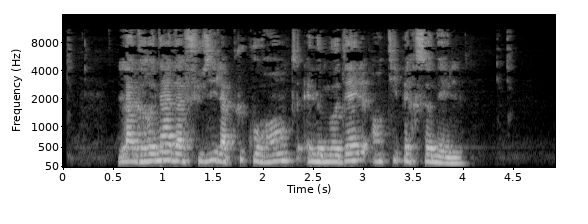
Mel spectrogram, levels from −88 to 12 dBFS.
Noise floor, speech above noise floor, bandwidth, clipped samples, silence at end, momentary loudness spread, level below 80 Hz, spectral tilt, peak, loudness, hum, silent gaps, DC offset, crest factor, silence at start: -49 dBFS; 32 dB; 11.5 kHz; under 0.1%; 0.45 s; 6 LU; -56 dBFS; -5 dB/octave; 0 dBFS; -17 LUFS; none; none; under 0.1%; 18 dB; 0.05 s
